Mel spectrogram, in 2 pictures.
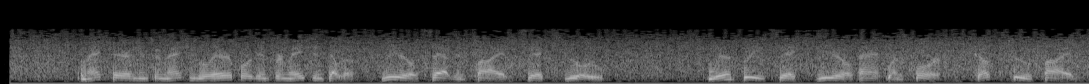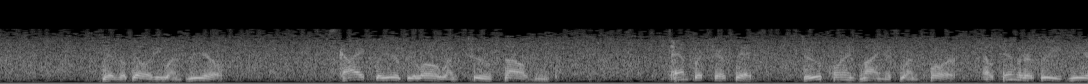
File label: ATIS, USA; las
